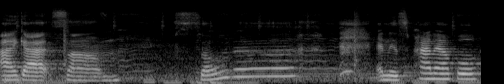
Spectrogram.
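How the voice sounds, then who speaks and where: A woman's voice over clear background music. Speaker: food vlogger. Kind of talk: casual vlog chat. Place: kitchen. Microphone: studio mic.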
